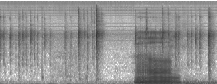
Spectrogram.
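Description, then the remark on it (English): Irregular keyboard clicks tap away for a couple of seconds, then a short, loud voiced sound cuts in for about a second before a few faint clicks resume. “I'm not typing that.”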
